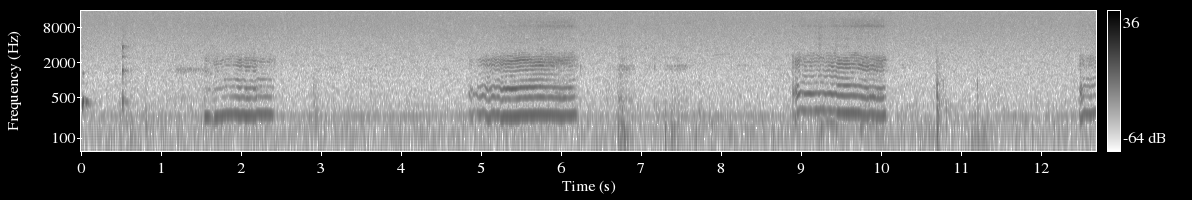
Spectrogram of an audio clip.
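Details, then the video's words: A 20-pound pet cat snoring while asleep indoors; three drawn-out, nasal, harmonic whining breaths about four seconds apart, each lasting over a second, with a faint steady hum underneath. "Lucifer the Cat snoring"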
